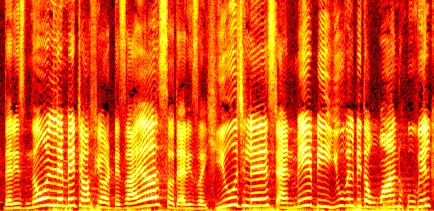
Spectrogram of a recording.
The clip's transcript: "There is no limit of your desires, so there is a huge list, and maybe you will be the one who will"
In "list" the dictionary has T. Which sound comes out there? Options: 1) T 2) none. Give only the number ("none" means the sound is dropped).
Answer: 1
